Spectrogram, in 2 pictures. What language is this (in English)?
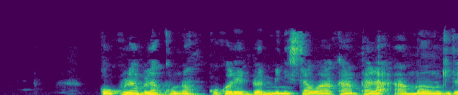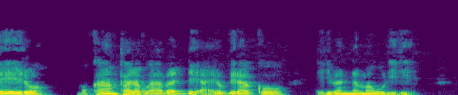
Ganda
